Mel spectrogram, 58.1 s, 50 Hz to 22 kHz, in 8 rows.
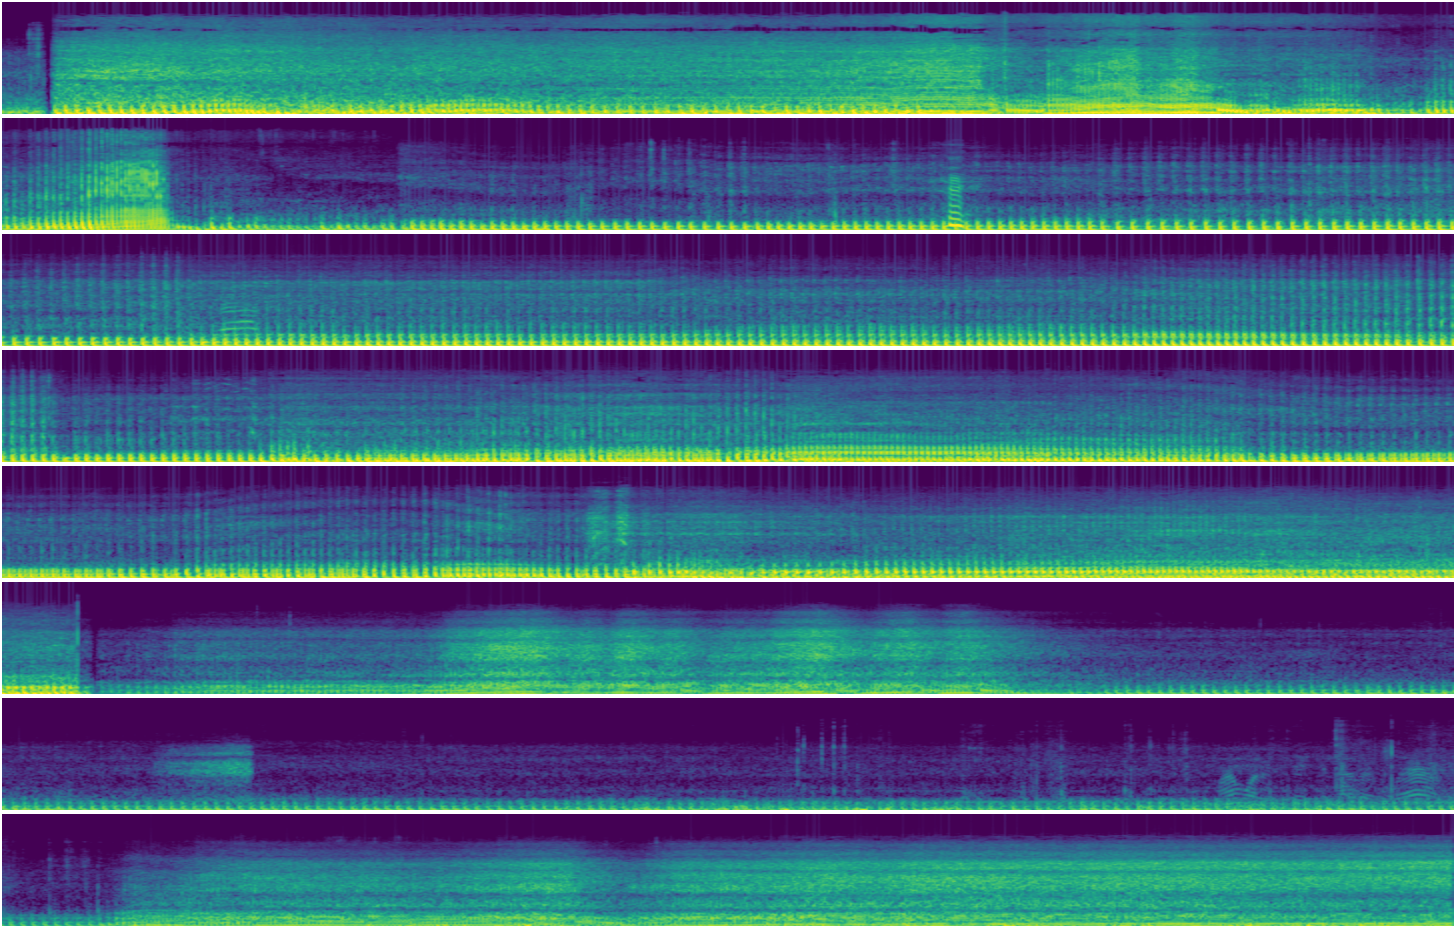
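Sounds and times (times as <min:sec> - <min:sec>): quad engines idling: 0:05.1 - 0:25.6, 0:41.7 - 0:53.2.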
